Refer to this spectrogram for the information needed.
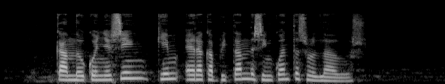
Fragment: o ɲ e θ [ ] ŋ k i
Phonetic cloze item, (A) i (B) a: A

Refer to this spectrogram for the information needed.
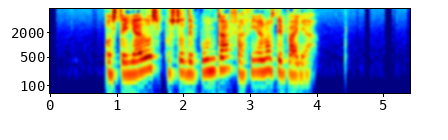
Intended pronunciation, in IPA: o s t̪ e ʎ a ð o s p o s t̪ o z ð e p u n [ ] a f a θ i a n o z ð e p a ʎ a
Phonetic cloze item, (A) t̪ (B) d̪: A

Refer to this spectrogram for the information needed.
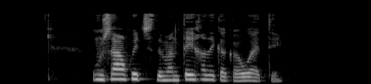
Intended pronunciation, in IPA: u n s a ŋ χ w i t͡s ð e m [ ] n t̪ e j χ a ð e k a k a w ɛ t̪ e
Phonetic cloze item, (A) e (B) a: B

